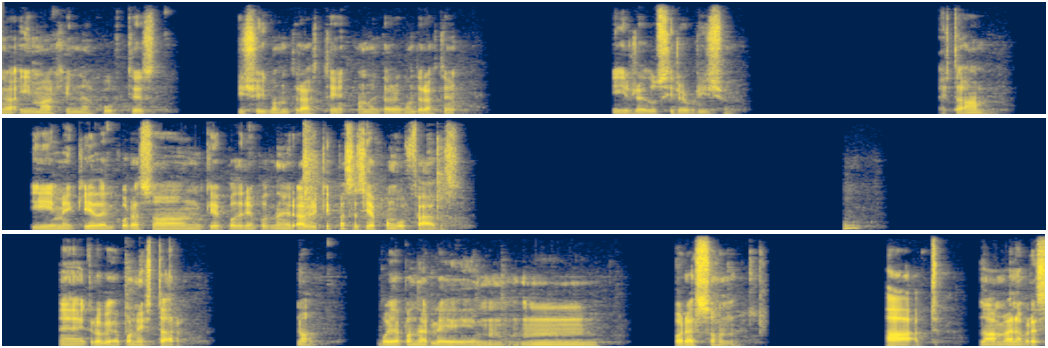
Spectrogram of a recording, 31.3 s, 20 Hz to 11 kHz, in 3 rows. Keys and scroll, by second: 13.7-15.2 typing, 15.7 Return, 27.3-28.6 typing.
